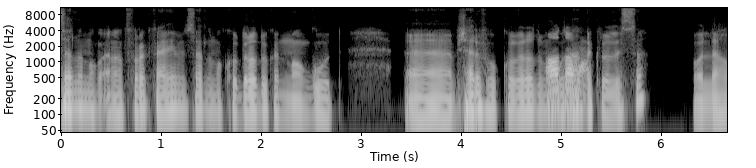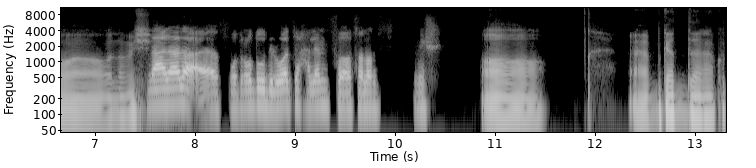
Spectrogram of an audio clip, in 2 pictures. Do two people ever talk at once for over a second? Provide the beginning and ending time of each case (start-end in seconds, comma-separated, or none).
none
